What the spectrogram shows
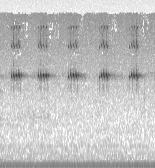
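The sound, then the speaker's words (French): A cricket chirps in steady, evenly spaced bursts, about five trills in three seconds, clear against an otherwise quiet background with a faint low hum and no voices. “Vous savez, le fameux silence où personne ne réagit.”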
